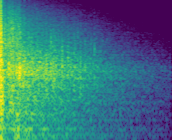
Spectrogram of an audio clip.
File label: asteroid damage carbonic big; Factorio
